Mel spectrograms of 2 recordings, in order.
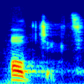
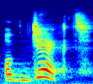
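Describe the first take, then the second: First: The stress is on the first syllable. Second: The stress is on the second syllable. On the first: An item. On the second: To disagree.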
